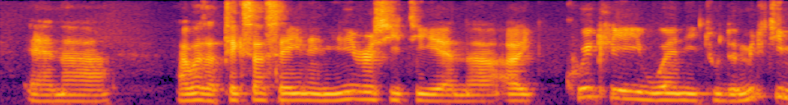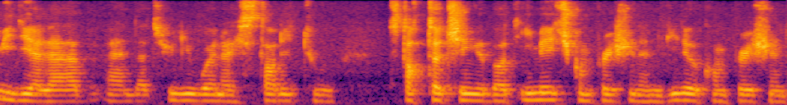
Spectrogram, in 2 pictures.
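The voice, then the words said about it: French accent. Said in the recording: “you can feel by my accent, I'm French, born and raised in France”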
